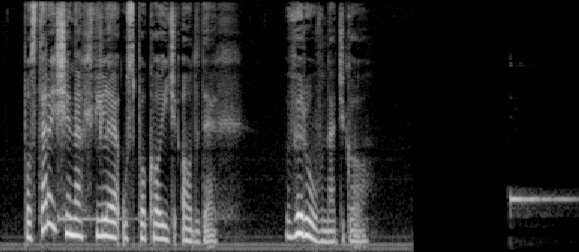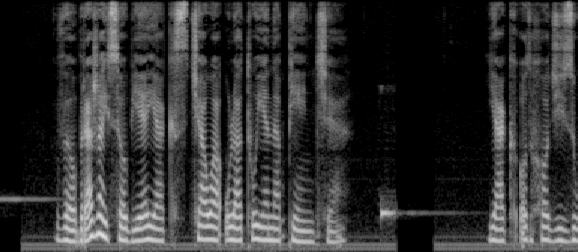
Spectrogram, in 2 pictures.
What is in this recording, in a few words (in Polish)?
medytacja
